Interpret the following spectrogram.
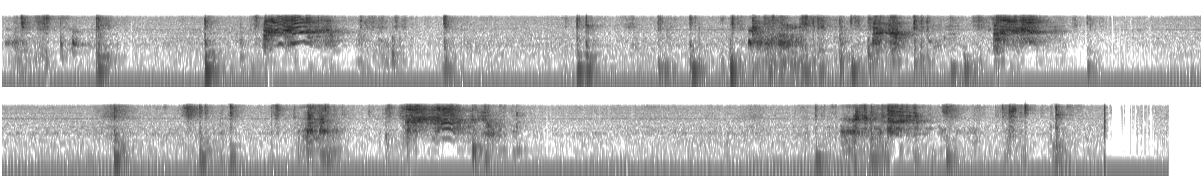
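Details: A Chihuahua scolds a pestering Jack Russell puppy indoors, giving short sharp barks and snarling growls in bursts, with scuffling and the puppy's yips between the outbursts.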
